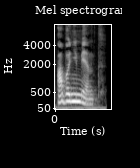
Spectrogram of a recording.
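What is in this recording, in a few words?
"abonement", Azerbaijani; Orfoqrafiya Lüğəti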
